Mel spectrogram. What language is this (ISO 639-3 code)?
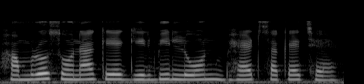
mai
